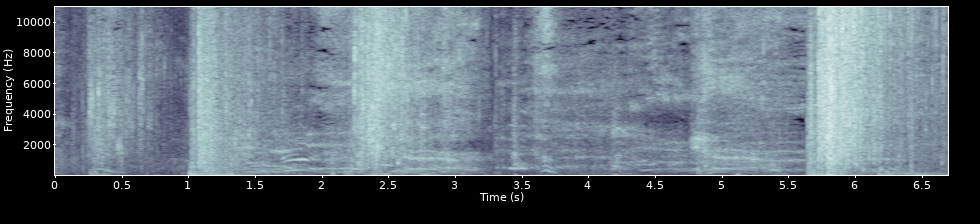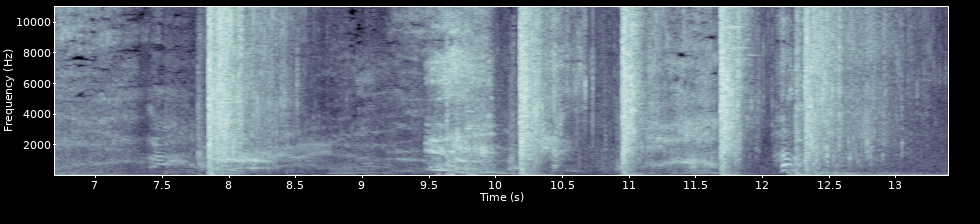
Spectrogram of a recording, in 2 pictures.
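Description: Heavy blows thud and smack during a fight.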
